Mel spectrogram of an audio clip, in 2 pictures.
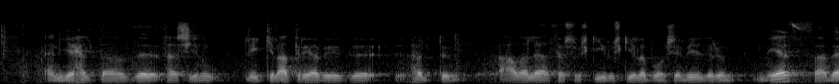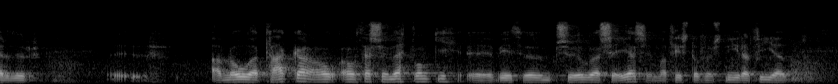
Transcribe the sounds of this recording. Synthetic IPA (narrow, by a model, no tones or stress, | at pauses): ɛ̰njɛɦɛl̪t̪aðθaðsjɛnu | lʔiːcɪlaːt̪ɾeavɪðhœlt̪ʏma̰ːðalɛːɣaðθɛsːʏmsciːɾʏscɪːlapoðʏmsɛmvɪðɛɾʏmːɛð̥θaðvɛɾðʏɾ | a̰vnoːwaðt̪ʰaːkaːwa̰wθɛsːʏmvɛht̪vawɲcɪvɪðhœðʏmsœːɣʏaðseːjasɛmaðfɪr̥st̪awfʰɛmst̪niːɾaθviað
